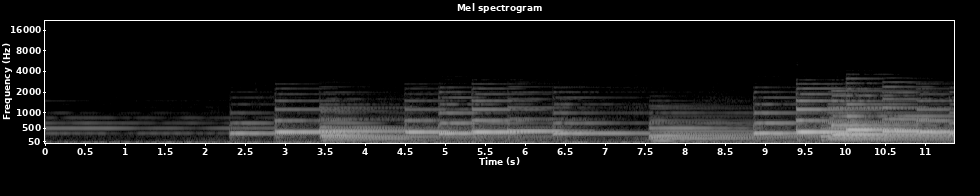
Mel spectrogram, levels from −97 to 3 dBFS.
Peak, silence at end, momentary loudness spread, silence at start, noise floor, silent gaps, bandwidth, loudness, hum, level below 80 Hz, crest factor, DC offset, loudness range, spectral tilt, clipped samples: -18 dBFS; 0 s; 15 LU; 0 s; -63 dBFS; none; 3.3 kHz; -36 LUFS; none; -64 dBFS; 18 dB; under 0.1%; 9 LU; -11 dB/octave; under 0.1%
